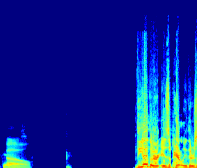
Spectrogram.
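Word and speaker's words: geas: by a spell called Gaye or gaos it's pronounced gayos the other is apparently there's a lead on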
